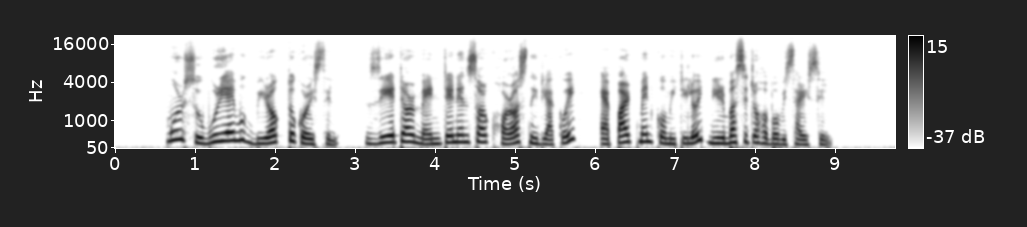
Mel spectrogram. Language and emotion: Assamese, disgusted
